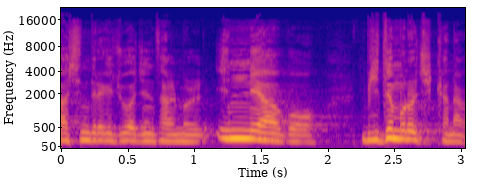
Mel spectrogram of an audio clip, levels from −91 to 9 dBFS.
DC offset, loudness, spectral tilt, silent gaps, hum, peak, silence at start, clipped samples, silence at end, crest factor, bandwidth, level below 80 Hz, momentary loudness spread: under 0.1%; -23 LUFS; -6 dB/octave; none; none; -10 dBFS; 0 s; under 0.1%; 0 s; 14 dB; 15.5 kHz; -66 dBFS; 14 LU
